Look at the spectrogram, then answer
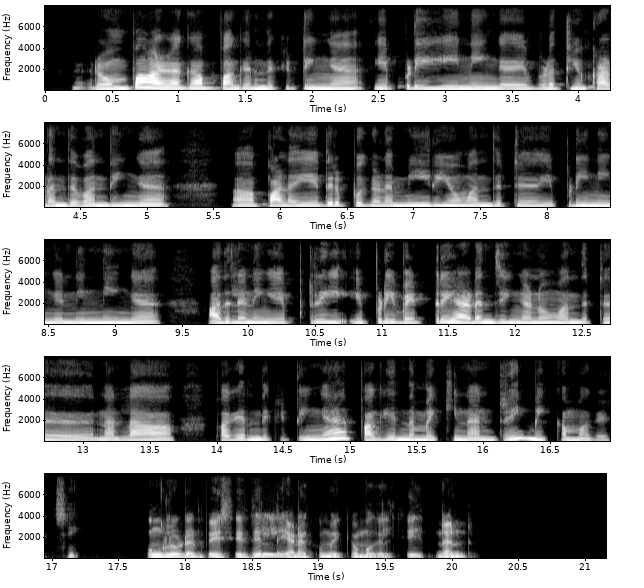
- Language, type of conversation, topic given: Tamil, podcast, குடும்பம் உங்களை கட்டுப்படுத்த முயன்றால், உங்கள் சுயாதீனத்தை எப்படி காக்கிறீர்கள்?
- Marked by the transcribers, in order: none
